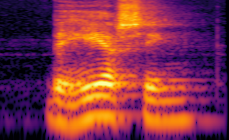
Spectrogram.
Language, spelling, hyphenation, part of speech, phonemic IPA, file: Dutch, beheersing, be‧heer‧sing, noun, /bəˈɦeːr.sɪŋ/, Nl-beheersing.ogg
- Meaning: 1. control 2. knowledge, command, proficiency, mastery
